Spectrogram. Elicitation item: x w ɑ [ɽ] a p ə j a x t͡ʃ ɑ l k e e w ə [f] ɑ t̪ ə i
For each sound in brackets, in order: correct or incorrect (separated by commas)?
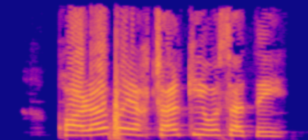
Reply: correct, incorrect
